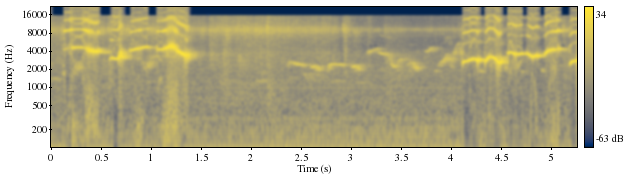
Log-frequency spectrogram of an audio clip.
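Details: Oriental magpie-robin song used to draw other birds into singing: loud bright whistles with rising notes at the start and again at the end, and soft, lower warbling phrases in between over a steady low hum.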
